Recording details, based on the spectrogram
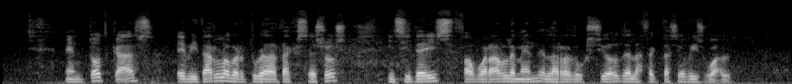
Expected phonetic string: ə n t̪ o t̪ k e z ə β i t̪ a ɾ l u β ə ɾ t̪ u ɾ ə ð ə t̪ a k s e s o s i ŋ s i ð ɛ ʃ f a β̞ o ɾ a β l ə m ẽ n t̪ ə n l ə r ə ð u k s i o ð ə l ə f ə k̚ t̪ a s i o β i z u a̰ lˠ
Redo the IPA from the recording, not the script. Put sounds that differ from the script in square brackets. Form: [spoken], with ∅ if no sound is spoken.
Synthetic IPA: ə n t̪ o t̪ k [a] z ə β i t̪ a ɾ l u β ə ɾ t̪ u ɾ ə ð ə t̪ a k s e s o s i [n] s i ð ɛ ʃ f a β̞ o ɾ a β l ə m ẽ n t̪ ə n l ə r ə ð u k s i o ð ə l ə f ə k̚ t̪ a s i o β i z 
